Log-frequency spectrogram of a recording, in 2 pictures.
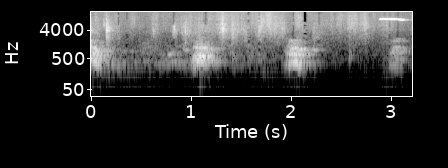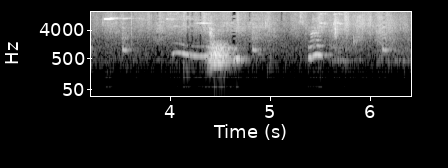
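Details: Young Pyrenean Mountain Dogs from a 46-day-old litter at the La Borda d'Urtx breeding and genetic reserve centre, Catalan Pyrenees, let out yappy barks roughly once a second, some sliding in pitch, with faint high squeaks in between.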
